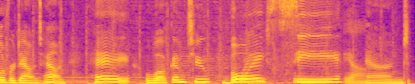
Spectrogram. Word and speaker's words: Boise: transplanted here and still refuse to pronounce Boise, Boise, and they keep saying Boise.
